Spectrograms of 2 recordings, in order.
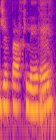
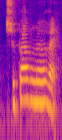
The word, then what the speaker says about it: je parlerai: No decimos en la pronunciación je parlerai, no. La E intermedia, la que va después de la L, no se pronuncia, es muda. Entonces va a ser je parlerai, no je parlerai.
